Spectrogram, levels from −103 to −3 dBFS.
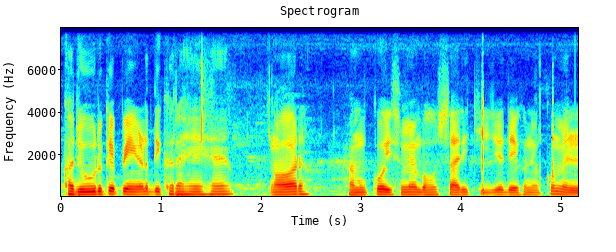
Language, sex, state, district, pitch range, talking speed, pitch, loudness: Hindi, male, Madhya Pradesh, Katni, 110-130 Hz, 175 wpm, 120 Hz, -18 LUFS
